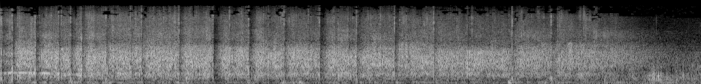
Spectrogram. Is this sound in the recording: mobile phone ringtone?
no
